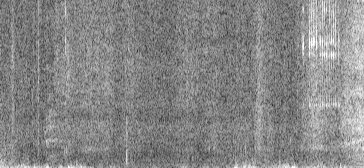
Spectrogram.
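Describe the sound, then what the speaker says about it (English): Strong wind buffets the microphone at Decoy Lakes during a live feeder fishing match, a loud, gusty, low roar that surges and eases throughout, with no clear talk. "It's wind and we've got it tomorrow."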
